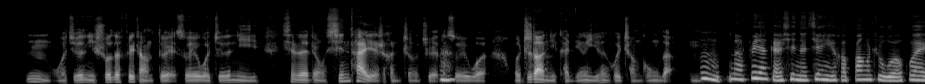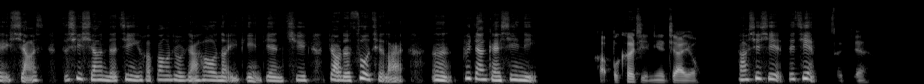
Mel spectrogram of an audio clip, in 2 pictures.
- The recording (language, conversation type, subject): Chinese, advice, 我每天久坐、运动量不够，应该怎么开始改变？
- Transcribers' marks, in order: chuckle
